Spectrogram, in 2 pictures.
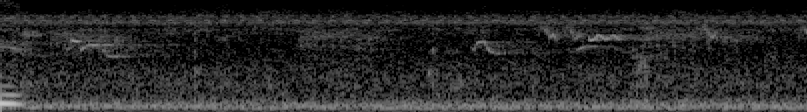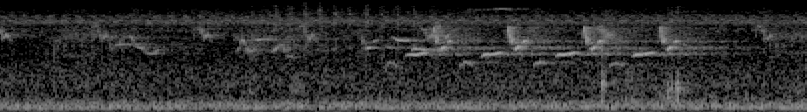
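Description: Faint outdoor ambience of small birds chirping in short, high, often falling calls, more often in the second half, over a faint steady high hiss.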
